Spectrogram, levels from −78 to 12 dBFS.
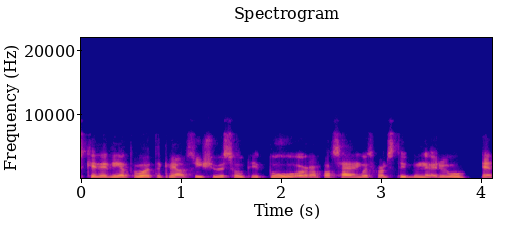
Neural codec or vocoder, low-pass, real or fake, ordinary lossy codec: codec, 16 kHz, 0.8 kbps, ZipCodec; 7.2 kHz; fake; Opus, 32 kbps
